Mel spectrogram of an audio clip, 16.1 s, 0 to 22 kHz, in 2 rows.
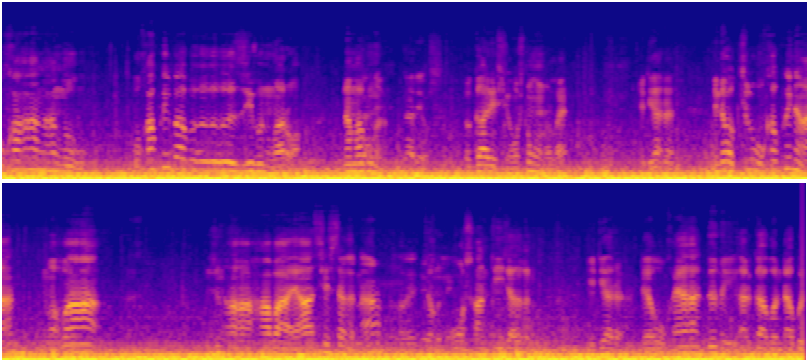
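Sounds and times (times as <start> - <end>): people talking: 0.0 - 5.8, 6.4 - 9.1, 10.2 - 16.0
moving car rumble: 0.0 - 16.0.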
